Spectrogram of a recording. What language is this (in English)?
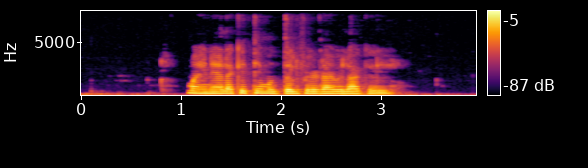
Marathi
